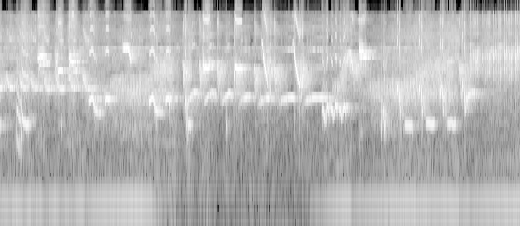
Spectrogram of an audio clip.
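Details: Caged canary singing a varied, rapid song of bright whistles, short trills and sharp upward and downward sweeps, with a steady low electrical hum underneath for most of the recording.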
